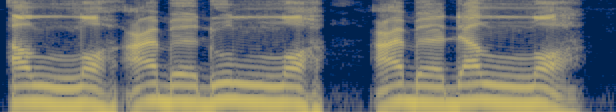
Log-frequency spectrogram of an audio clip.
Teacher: lafzul jalalah Allah kalau ada sebelumnya huruf berharakat fath atau dommah maka dibaca loh, dibaca tebal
